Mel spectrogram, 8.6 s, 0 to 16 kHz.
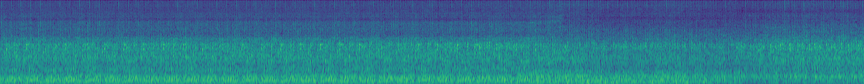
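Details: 1993 Chevrolet K2500 6.2 diesel: uneven lumpy idle clatter about two and a half pulses a second with vibration; rough idle.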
